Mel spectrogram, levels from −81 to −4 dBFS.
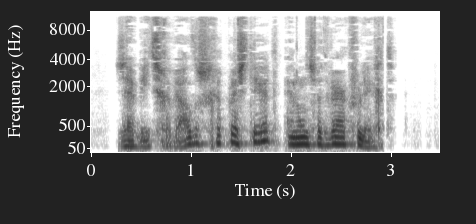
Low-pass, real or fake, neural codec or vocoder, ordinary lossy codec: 10.8 kHz; fake; vocoder, 48 kHz, 128 mel bands, Vocos; AAC, 32 kbps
